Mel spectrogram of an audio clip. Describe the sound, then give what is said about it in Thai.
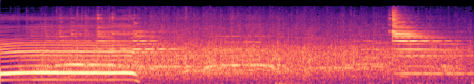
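A loud audience at a Thai stand-up comedy debate show erupts in high-pitched screams and cheers over steady applause, the piercing shrieks fading into clapping and crowd noise before another burst of screaming near the end. “โอ้ขอบคุณเสียงกรีดครับขอบคุณเสียงกรีดครับ”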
